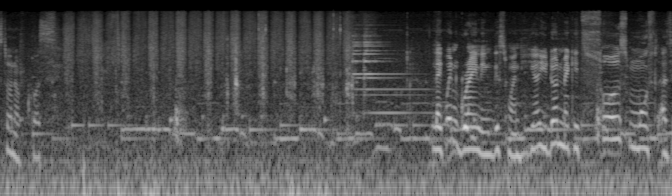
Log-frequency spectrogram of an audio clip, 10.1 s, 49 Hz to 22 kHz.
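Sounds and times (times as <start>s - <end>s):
quiet background music: 0.0s - 10.0s
stone grinding seeds: 0.9s - 5.6s.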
